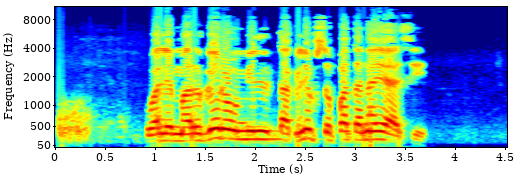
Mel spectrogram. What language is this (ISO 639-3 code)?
btv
